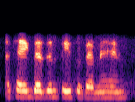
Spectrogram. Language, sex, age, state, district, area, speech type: Hindi, female, 30-45, Uttar Pradesh, Sitapur, rural, conversation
